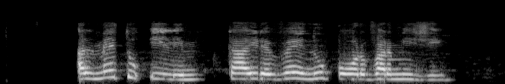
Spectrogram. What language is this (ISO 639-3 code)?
epo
